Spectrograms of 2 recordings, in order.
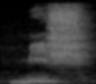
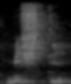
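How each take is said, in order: First: "Mishti" split as MISH, ti; higher, held MISH, then a gap; syllable by syllable. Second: Said in the usual way. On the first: Shown as a demonstration. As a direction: separate the two beats of "Mishti". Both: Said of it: "Lleva mayor fuerza en el".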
